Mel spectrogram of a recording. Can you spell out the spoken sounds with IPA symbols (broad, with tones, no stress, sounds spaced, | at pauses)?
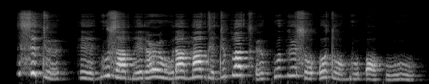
s ɪ˥ d ʏ˧˩˧ | ɪː˧˩˧ ɡ u˥ z a˩˧˩ b e˩˧˩ ɾ ʏ˥ ʕ uː˧˩˧ ɾ a˩˧˩ m a˥ d ɪ˧˩˧ d ʏ˥ b a˥ t͡sʼ ʏː˩˧˩ kʷ ɐ˥ ɡ ʏː˥ s o˩˧˩ ʔ o˥ d o˧˩˧ ɡ u˧˩˧ ʔ ɔ˧˩˧ k uː˩˧˩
